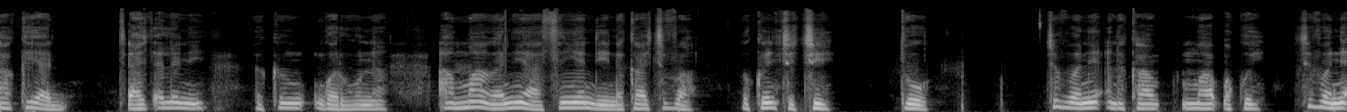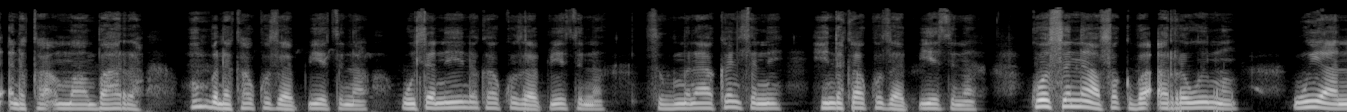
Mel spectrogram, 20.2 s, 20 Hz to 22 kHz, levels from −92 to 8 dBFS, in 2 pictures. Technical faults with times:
5.05-5.20 DAB burbling
10.00-10.12 DAB burbling
14.03-14.06 DAB burbling
16.41-16.55 DAB burbling
18.93-19.34 DAB burbling

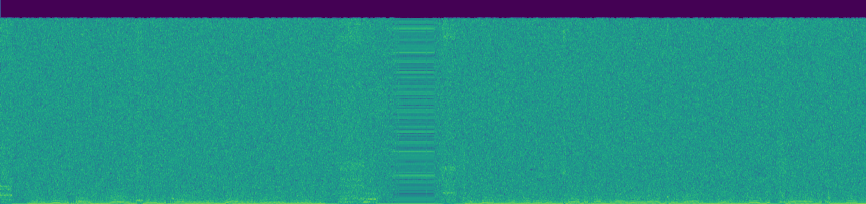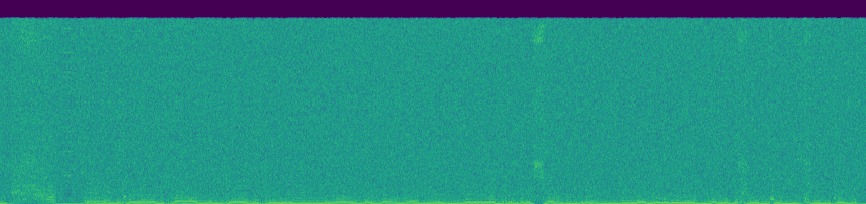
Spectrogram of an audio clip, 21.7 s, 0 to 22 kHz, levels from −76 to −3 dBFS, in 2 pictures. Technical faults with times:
0.00-21.66 wrong sample width

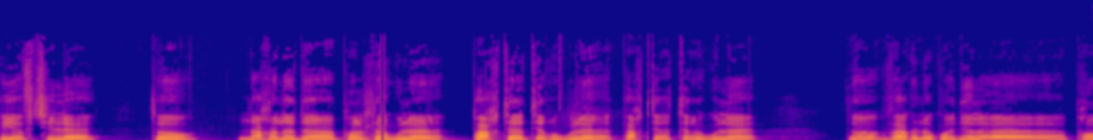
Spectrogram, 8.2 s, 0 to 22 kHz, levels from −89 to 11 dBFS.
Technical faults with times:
2.86-2.88 gap between stream segments
4.87-4.89 gap between stream segments
5.62-8.20 channel delay (comb filtering)

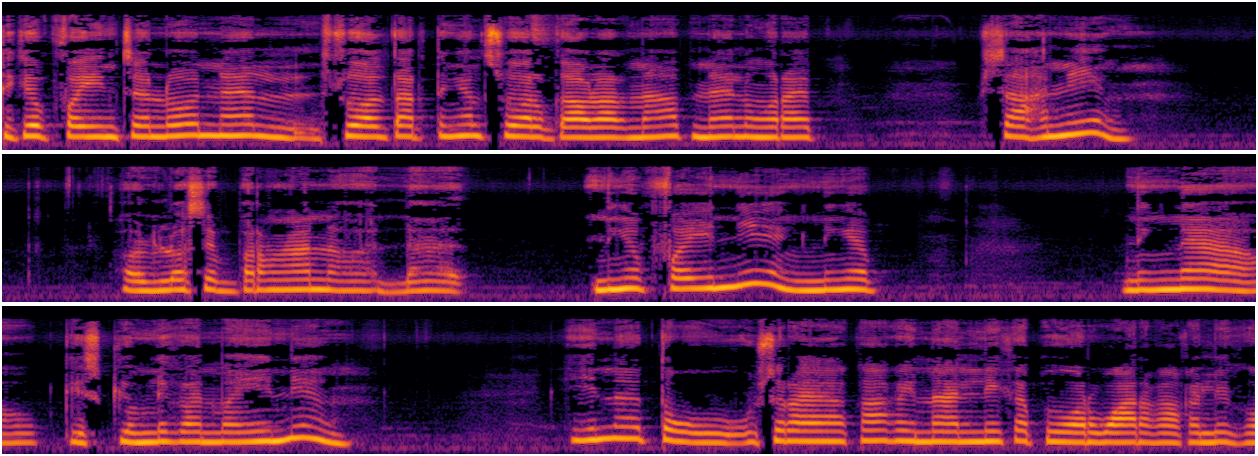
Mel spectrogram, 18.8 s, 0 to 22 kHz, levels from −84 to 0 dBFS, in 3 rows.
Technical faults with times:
none

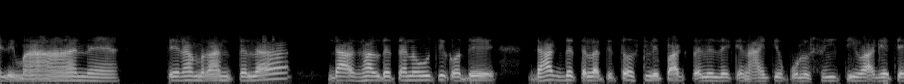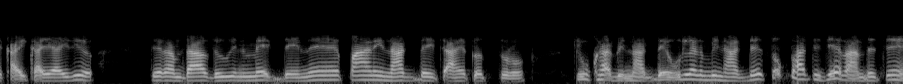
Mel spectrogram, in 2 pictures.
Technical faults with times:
0.00-18.07 GSM full-rate codec
8.84-8.89 lost GSM frames
14.81 electrical switching spike

